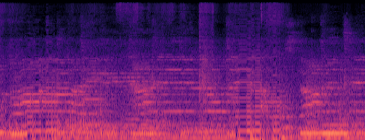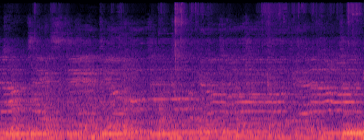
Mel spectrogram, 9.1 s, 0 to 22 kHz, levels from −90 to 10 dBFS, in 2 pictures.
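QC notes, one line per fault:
0.35–0.73 s and 2.96–3.50 s, robotic sound from repeated short buffers: the sound becomes a rigid metallic buzz fixed at 188 Hz, most likely from a roughly 5.3 ms buffer replayed in place of most of the real audio. Unlike steady mains hum, it follows the sound's loudness contour and appears only in these bursts.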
